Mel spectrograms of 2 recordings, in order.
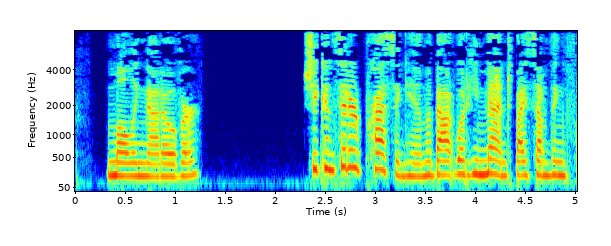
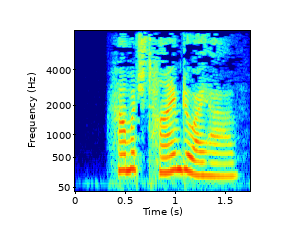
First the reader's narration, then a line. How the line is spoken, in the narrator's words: she asked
